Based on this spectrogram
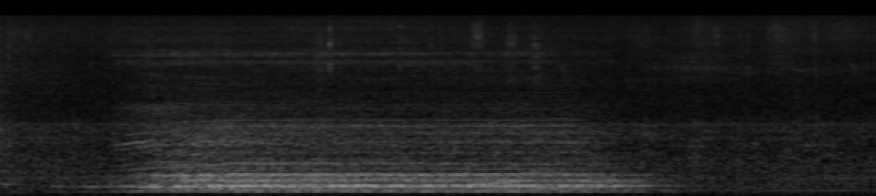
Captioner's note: humming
